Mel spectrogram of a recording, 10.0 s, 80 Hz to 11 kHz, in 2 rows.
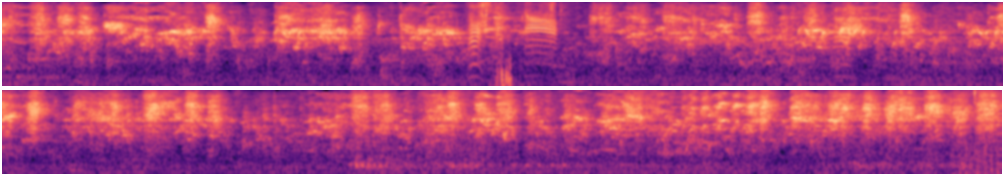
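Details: Budgerigars on 9 February 2024 in constant squawky, high-pitched chatter; a brief sharp knock-like sound cuts in around the middle, then the busy warbling resumes.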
